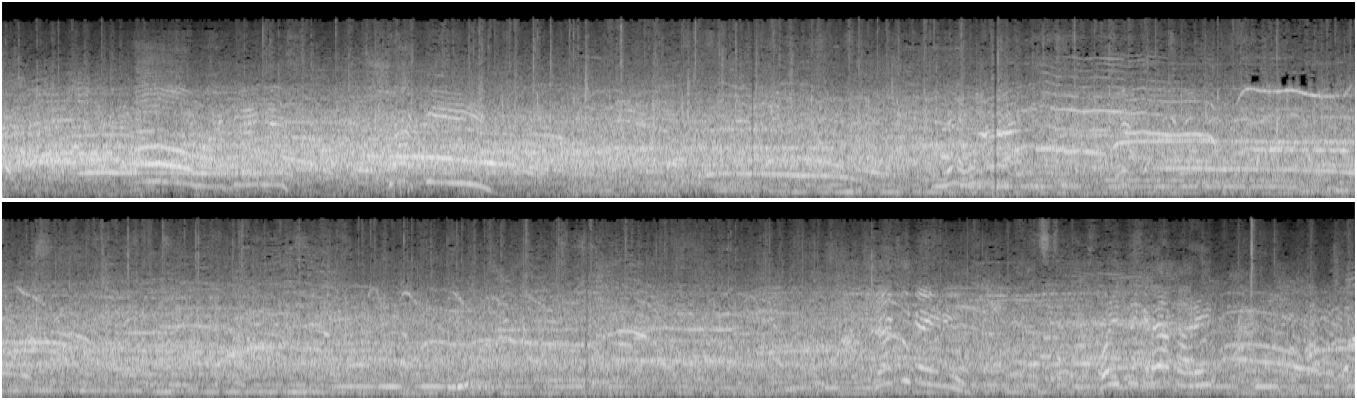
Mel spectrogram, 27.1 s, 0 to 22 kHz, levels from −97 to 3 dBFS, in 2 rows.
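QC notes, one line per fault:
7.49–7.53 s, 9.91–9.96 s, 19.36–19.40 s: short concealed packet loss. Each is a brief smear or wobble. Roughly 20 ms of audio never arrived and was patched by extending the preceding sound, then blending back.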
